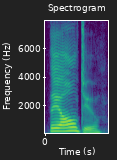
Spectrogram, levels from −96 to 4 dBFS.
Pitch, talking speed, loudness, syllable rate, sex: 190 Hz, 225 wpm, -15 LUFS, 4.9 syllables/s, female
